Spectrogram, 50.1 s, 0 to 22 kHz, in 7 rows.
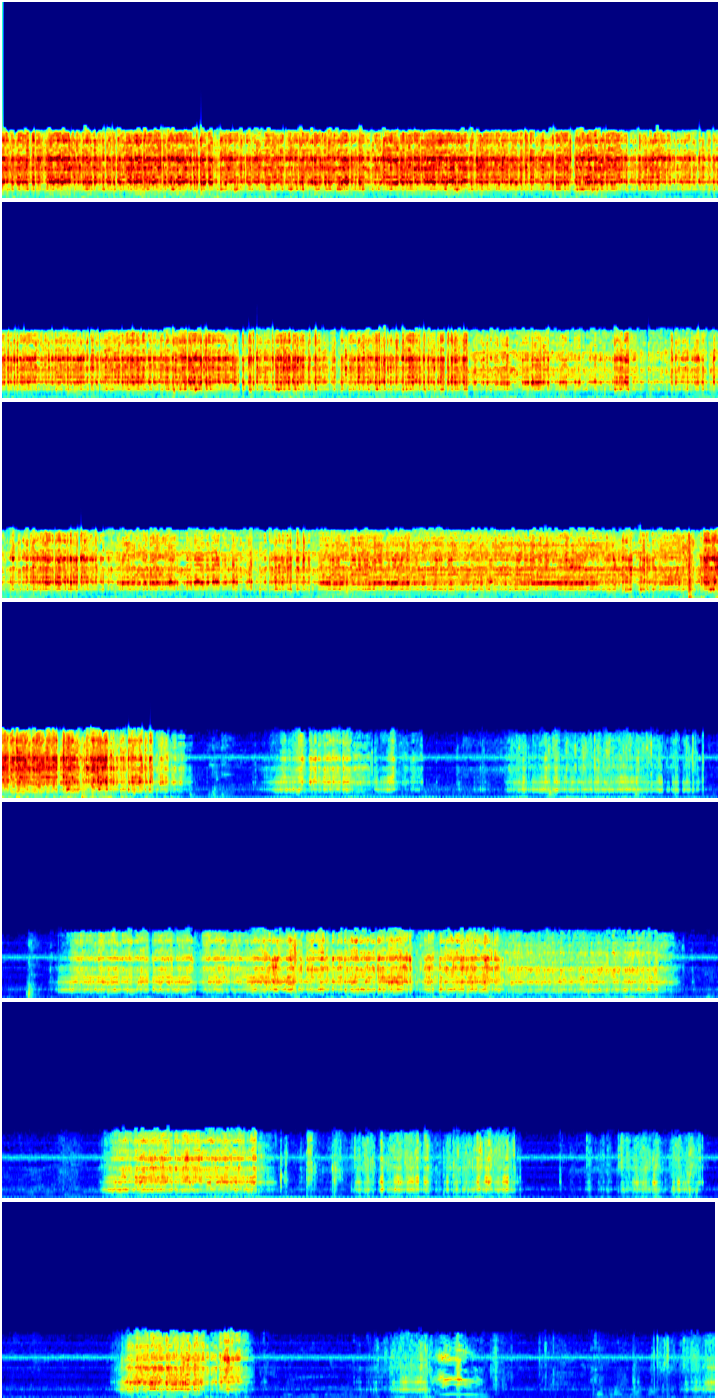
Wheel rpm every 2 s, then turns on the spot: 160, 170, 170, 170, 170, 170, 170, 170, 170, 160, 170, 110, 40, 20, 30, 70, 90, 60, 40, 30, 20, 20, 70, 10, 0.
26-28 38-40 46-48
